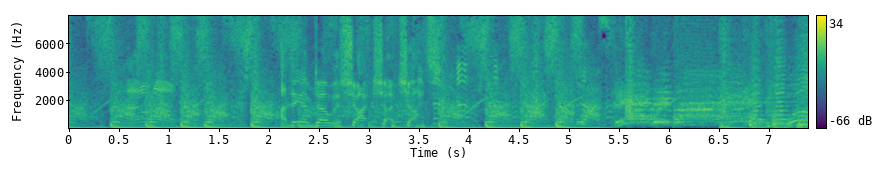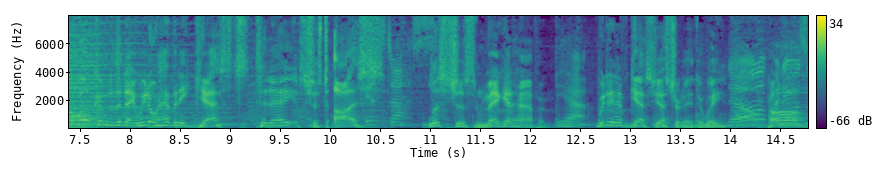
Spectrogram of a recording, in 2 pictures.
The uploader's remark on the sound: reporting live from the World Series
